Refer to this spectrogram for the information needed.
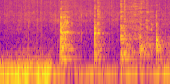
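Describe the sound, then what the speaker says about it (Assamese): Baby potatoes, white peas and black sesame seeds being stirred in a wok, with a soft sizzle under a few distinct scraping strokes of the spatula, close and fairly quiet, without any voices. "তাখনেৰে চাৰিওফালে উৰাই ঘূৰাই ধুনীয়াকৈ লাৰি দিলোঁ"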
